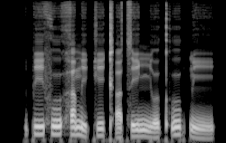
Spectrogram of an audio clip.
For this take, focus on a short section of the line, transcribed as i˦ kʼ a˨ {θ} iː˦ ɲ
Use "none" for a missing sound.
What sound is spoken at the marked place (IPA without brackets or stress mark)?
t͡s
